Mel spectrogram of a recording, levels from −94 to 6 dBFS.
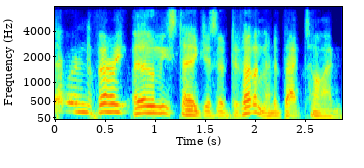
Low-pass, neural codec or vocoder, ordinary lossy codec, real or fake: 7.2 kHz; codec, 16 kHz in and 24 kHz out, 0.6 kbps, FireRedTTS-2 codec; Opus, 16 kbps; fake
